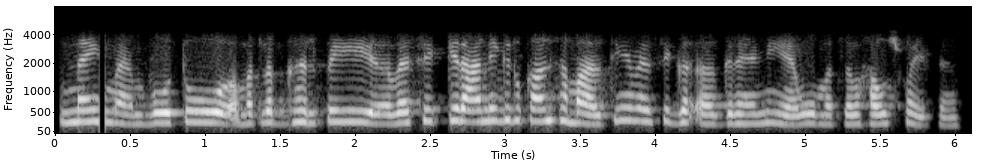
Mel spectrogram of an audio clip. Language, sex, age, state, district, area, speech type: Hindi, female, 18-30, Rajasthan, Jaipur, urban, conversation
